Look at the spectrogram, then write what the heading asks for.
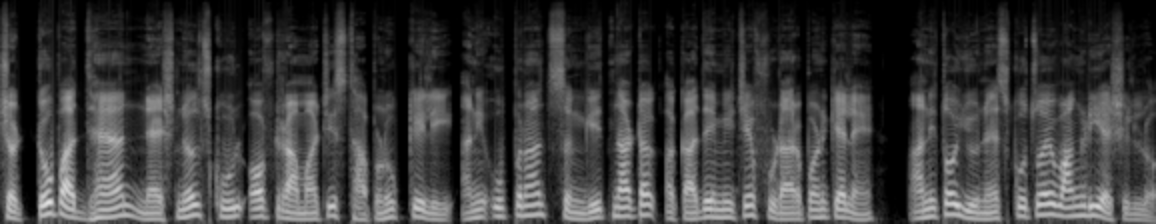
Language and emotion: Goan Konkani, neutral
